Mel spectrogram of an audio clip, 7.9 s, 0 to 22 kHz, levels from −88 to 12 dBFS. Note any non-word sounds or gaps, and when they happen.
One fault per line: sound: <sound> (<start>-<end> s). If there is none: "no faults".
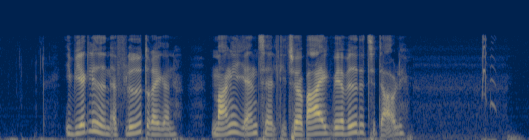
sound: squeak (7.2-7.5 s)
